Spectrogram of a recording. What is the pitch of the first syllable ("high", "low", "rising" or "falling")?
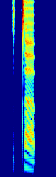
low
